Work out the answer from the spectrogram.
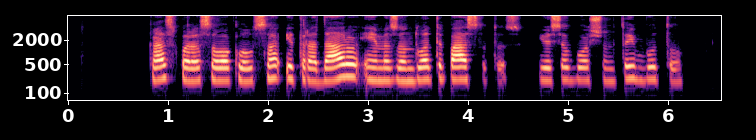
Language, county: Lithuanian, Kaunas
